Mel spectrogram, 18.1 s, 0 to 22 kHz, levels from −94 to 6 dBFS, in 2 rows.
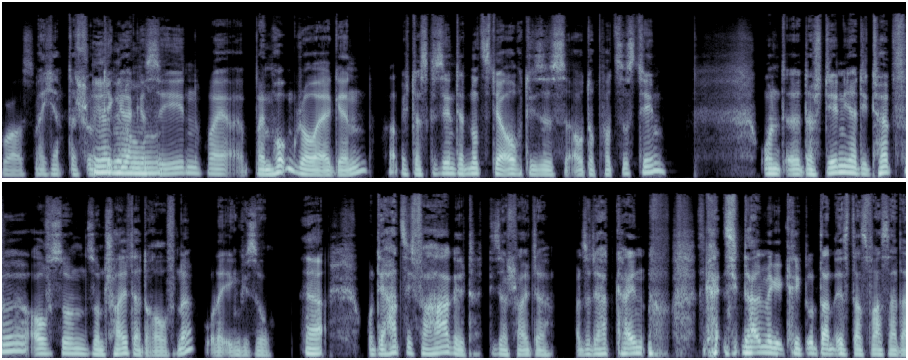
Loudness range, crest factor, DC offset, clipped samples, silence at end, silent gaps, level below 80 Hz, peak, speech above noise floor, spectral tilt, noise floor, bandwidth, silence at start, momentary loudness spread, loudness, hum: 3 LU; 16 dB; under 0.1%; under 0.1%; 0 s; 11.79-11.88 s, 11.95-12.00 s; -42 dBFS; -2 dBFS; 32 dB; -5.5 dB/octave; -50 dBFS; 17 kHz; 0 s; 11 LU; -19 LUFS; none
